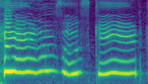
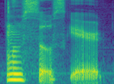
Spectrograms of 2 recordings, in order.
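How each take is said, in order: First: Much higher, slow whimpering whine; mock whimper. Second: Said in the usual way. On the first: Reader hamming up fear, slow high whimper. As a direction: stretch it out like a scared child. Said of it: "repeats in mock voices". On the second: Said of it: "I'm so scared (retakes)".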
